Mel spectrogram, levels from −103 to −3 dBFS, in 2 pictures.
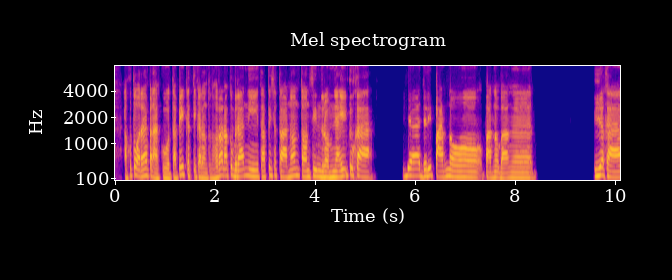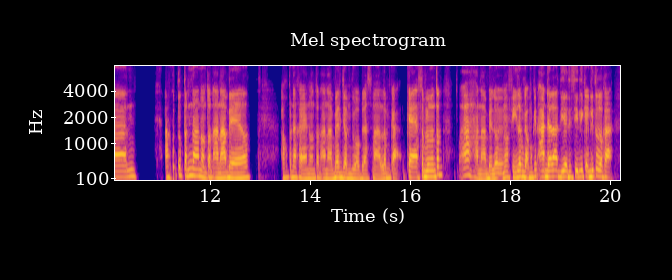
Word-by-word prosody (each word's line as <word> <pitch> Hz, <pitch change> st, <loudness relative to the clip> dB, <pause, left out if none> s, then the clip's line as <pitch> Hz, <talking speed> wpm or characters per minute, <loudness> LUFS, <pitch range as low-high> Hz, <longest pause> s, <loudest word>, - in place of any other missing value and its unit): Aku 120 Hz, -, -6 dB
tuh -, -, +1 dB
orangnya 165 Hz, +2 st, +3 dB
penakut, 120 Hz, +1 st, +1 dB
tapi 125 Hz, -, 0 dB
ketika 155 Hz, -6 st, -2 dB
nonton 120 Hz, -2 st, -5 dB
horor 140 Hz, +7 st, +2 dB
aku 175 Hz, -2 st, -1 dB
berani, 165 Hz, 0 st, +1 dB
tapi 150 Hz, +3 st, -4 dB
setelah 170 Hz, -5 st, 0 dB
nonton 160 Hz, 0 st, -1 dB
sindromnya 145 Hz, -3 st, +2 dB
itu 180 Hz, +4 st, 0 dB
Kak, 145 Hz, -3 st, +1 dB, 0.6 s
iya, 175 Hz, -1 st, +1 dB
jadi 170 Hz, +3 st, +1 dB
parno, 155 Hz, 0 st, +1 dB, 0.6 s
parno 135 Hz, +2 st, 0 dB
banget. 135 Hz, 0 st, -2 dB, 1.2 s
Iya, 195 Hz, +3 st, +3 dB
kan. 145 Hz, +3 st, +2 dB, 0.6 s
Aku 140 Hz, -2 st, -2 dB
tuh 200 Hz, -, -2 dB
pernah 180 Hz, 0 st, +2 dB
nonton 135 Hz, -5 st, -1 dB
Annabelle. 130 Hz, +1 st, +3 dB, 0.6 s
Aku 125 Hz, +2 st, -6 dB
pernah 140 Hz, -2 st, -1 dB
kayak 115 Hz, -4 st, -1 dB
nonton 115 Hz, +2 st, -5 dB
Annabelle 115 Hz, +4 st, 0 dB
jam 125 Hz, -2 st, 0 dB
12:00 110 Hz, -1 st, -4 dB
malam, 105 Hz, +4 st, -2 dB
Kak, 120 Hz, -, -5 dB
kayak 140 Hz, -1 st, +4 dB
sebelum 155 Hz, 0 st, +3 dB
nonton, 200 Hz, +6 st, 0 dB, 0.3 s
"Ah, 185 Hz, -8 st, -2 dB
Annabelle 110 Hz, 0 st, -1 dB
doang, 125 Hz, 0 st, 0 dB
ini 130 Hz, -, -2 dB
mah 145 Hz, -, -4 dB
film 145 Hz, +3 st, +1 dB
nggak 140 Hz, -, +2 dB
mungkin 135 Hz, +5 st, -1 dB
ada 155 Hz, 0 st, +4 dB
lah 160 Hz, 0 st, +4 dB
dia 155 Hz, +1 st, +2 dB
di 145 Hz, -, 0 dB
sini", 155 Hz, +1 st, 0 dB
kayak 155 Hz, -1 st, -2 dB
gitu 180 Hz, -, -4 dB
loh, 155 Hz, -, +1 dB
Kak. 140 Hz, -1 st, +1 dB
145 Hz, 170 wpm, -22 LUFS, 125-160 Hz, 1.2 s, kayak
